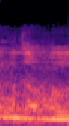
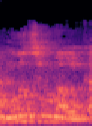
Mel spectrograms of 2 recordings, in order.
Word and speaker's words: মুজমাল: ভুল করে অনেক উচ্চারণ করে মুজাম্মাল না, একই রকম করে উচ্চারণ করে কিন্তু আসলে মুজাম্মাল না, মুজমাল।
